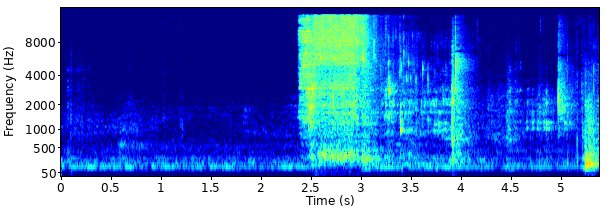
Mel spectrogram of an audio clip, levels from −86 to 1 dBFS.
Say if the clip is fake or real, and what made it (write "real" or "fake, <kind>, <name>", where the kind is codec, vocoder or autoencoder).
real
